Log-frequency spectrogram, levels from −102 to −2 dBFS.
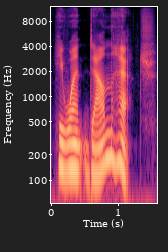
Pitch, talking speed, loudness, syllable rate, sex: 140 Hz, 190 wpm, -18 LUFS, 3.4 syllables/s, male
